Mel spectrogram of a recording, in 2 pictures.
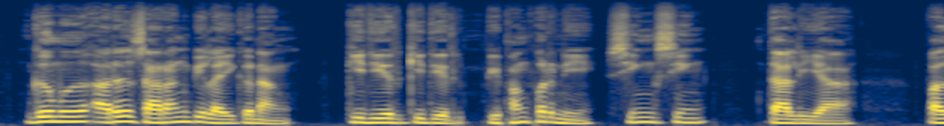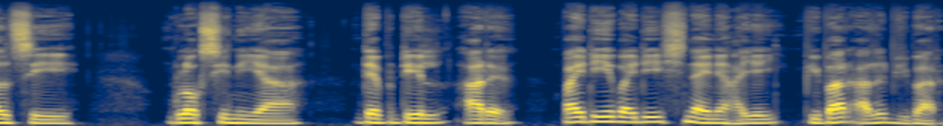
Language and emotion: Bodo, neutral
